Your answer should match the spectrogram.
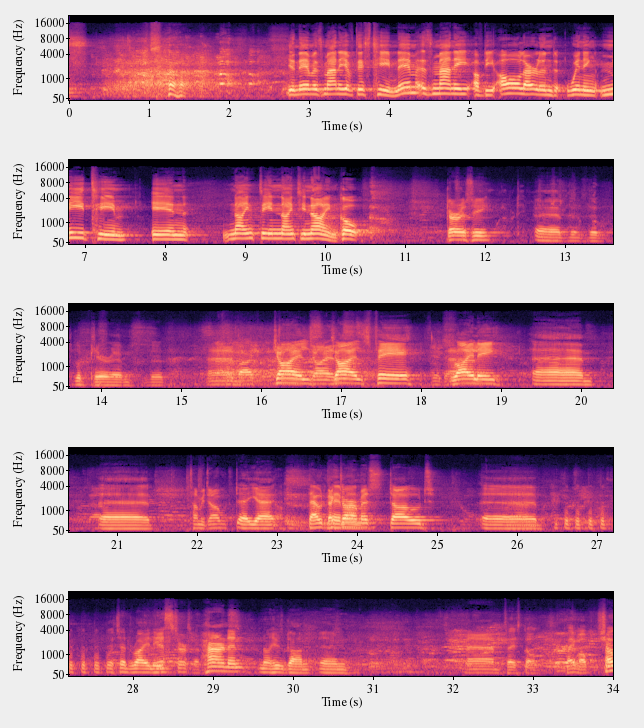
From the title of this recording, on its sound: live from Westport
